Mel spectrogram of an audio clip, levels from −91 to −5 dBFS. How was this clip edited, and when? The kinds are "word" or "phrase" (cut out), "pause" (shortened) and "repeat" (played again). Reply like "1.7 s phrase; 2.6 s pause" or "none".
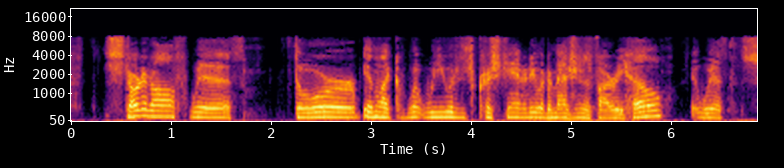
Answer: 2.9 s word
